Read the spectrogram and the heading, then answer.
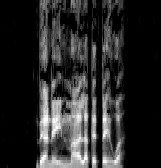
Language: Yaqui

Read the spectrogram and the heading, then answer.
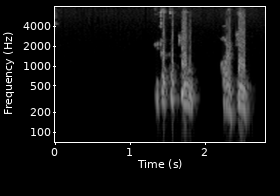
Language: Bangla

